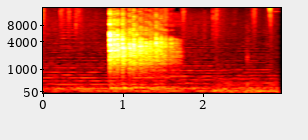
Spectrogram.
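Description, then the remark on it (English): Dice clatter and rattle across a hard tabletop in a bright, scattered burst lasting about a second, then settle into quiet with a few faint ticks; the dice are rolled for an acrobatics check with advantage and come up 13. “Not a great roll. That is a 13.”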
